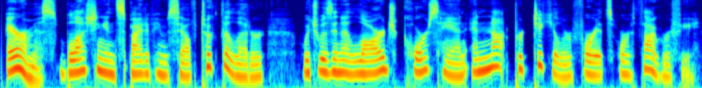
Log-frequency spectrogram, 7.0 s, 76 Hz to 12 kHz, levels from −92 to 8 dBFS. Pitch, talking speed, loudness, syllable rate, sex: 185 Hz, 190 wpm, -19 LUFS, 5.6 syllables/s, female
